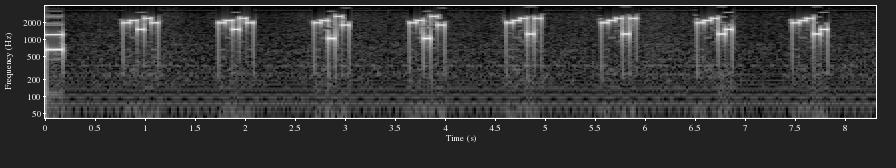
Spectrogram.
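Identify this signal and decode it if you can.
Five-tone selective call (ZVEI), heard as quick runs of five tones, tones of about 70 ms. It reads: 89508 89508 89117 89117 89030 89030 89035 89035
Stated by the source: ZVEI five-tone selective call received by SDR.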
